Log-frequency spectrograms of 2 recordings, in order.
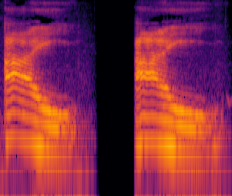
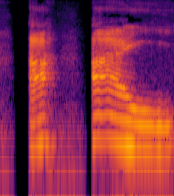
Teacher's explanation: ah in english but you can say i notice how i i start with my jaw kind of down ah i and then i i raise my jaw and my tongue just to say that i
